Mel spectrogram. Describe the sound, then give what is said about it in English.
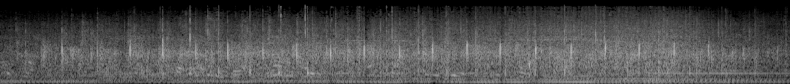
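A crowd in an Edinburgh street, Scotland, applauds steadily and grows louder. Dense clapping, with sharp individual claps popping out over a continuous low rumble of voices and movement, is sustained without pause throughout. “And once in Edinburgh, the applause became louder.”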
